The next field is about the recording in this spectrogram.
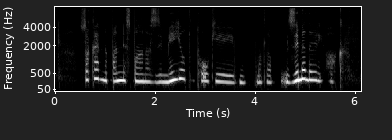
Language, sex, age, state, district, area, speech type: Kashmiri, female, 30-45, Jammu and Kashmir, Budgam, rural, spontaneous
